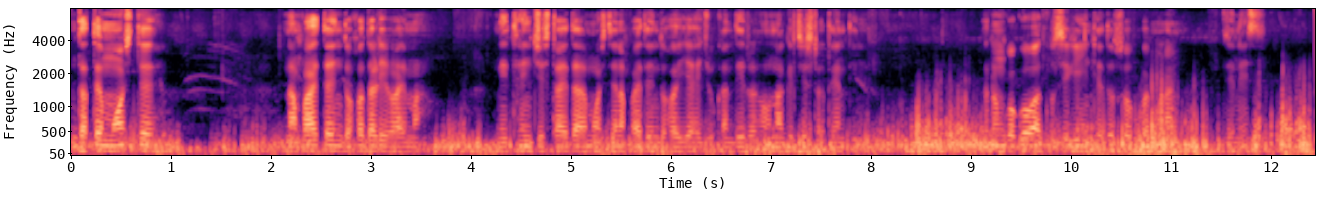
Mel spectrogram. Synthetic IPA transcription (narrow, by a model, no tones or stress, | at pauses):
d͡ʒat̪ɛmɔst̪ɛ | napʰajt̪aɲd̪ɔɦɔd̪aɽibajma | nit̪ʰiɲt͡ʃisʈajd̪amɔst̪ɛnapʰajt̪ɛɲd̪ɔɦɔijaɦid͡ʒuʔkand̪iɾəɦɔ̃ɔnaɡɛt͡ʃisʈa̰t̪ɛɛnt̪ɛʔa | d̪ɔnumɡɔɡɔwaʔkʰusiɡiɲt̪ʰɛd̪ɔsɔb̚kɔɾmaɽ̃ad͡ʒinis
